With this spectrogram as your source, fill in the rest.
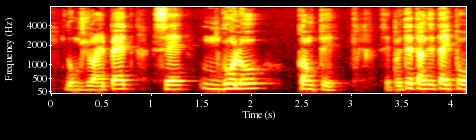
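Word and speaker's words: N'Golo Kanté: joueurs d'origine africaine donc n'hésitez pas à bien prononcer leur nom donc je le répète c'est Ngolo Kanté c'est peut-être un détail pour vous mais pour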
